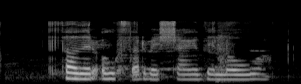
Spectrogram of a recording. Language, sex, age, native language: Icelandic, female, 10, Icelandic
